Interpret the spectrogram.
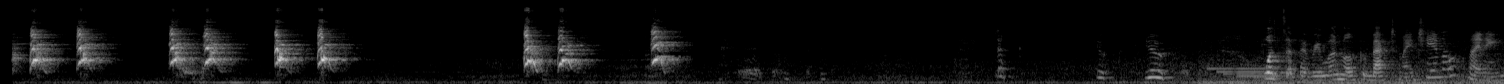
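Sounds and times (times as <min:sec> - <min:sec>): puppy barking: 0:00.1 - 0:03.7, 0:05.2 - 0:07.0.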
